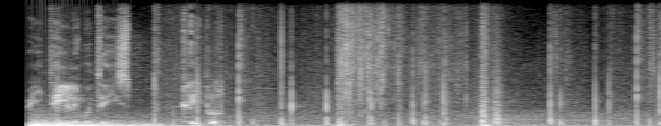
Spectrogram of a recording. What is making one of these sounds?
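Footsteps thud across a wooden floor indoors.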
